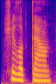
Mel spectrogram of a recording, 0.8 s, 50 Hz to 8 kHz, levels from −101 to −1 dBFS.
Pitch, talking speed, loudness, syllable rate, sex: 195 Hz, 230 wpm, -17 LUFS, 6.0 syllables/s, female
